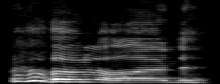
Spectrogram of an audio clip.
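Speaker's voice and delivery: loud hammed-up wail; mock crying. Mocking the crying skater, loud fake wail. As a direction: cry out like a fake mourner.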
